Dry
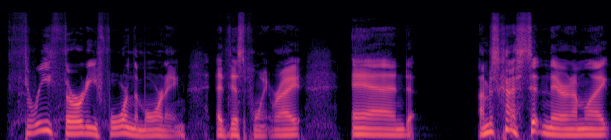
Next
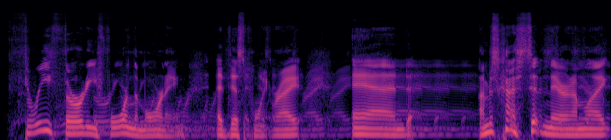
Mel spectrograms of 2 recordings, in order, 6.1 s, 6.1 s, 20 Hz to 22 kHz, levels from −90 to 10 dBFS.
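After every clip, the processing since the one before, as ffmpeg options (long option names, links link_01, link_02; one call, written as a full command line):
ffmpeg -i in.wav -af "aecho=1:1:271|542|813|1084|1355:0.112|0.064|0.0365|0.0208|0.0118,volume=-6.5dB" out.wav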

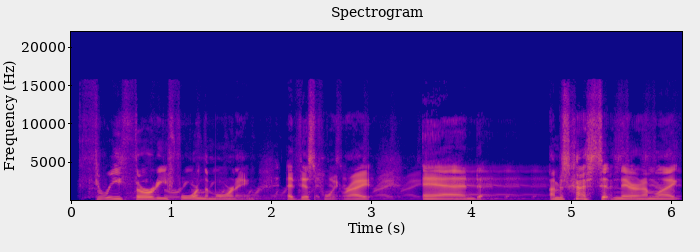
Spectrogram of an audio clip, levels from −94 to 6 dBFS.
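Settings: ffmpeg -i in.wav -af "highpass=frequency=980:poles=1,volume=2dB" out.wav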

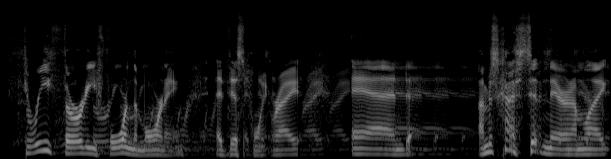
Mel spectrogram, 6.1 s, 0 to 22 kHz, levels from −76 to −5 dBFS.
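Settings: ffmpeg -i in.wav -af "alimiter=level_in=3dB:limit=-24dB:level=0:latency=1:release=11,volume=-3dB" out.wav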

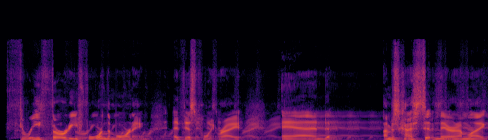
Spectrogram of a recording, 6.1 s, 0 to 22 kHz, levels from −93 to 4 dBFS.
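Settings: ffmpeg -i in.wav -af "bandreject=frequency=48.9:width_type=h:width=4,bandreject=frequency=97.8:width_type=h:width=4,bandreject=frequency=146.7:width_type=h:width=4,bandreject=frequency=195.6:width_type=h:width=4,bandreject=frequency=244.5:width_type=h:width=4,bandreject=frequency=293.4:width_type=h:width=4,bandreject=frequency=342.3:width_type=h:width=4,bandreject=frequency=391.2:width_type=h:width=4,bandreject=frequency=440.1:width_type=h:width=4,bandreject=frequency=489:width_type=h:width=4,volume=2dB" out.wav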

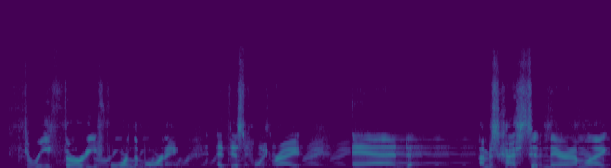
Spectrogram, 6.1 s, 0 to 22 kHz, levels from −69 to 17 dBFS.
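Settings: ffmpeg -i in.wav -af "highpass=680" out.wav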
